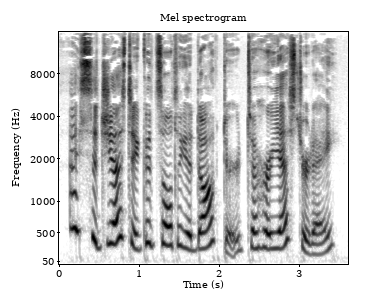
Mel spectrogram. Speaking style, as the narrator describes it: moaned Mrs

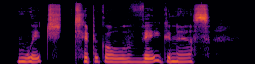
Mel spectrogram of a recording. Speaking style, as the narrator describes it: the demon muttered

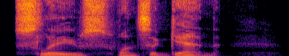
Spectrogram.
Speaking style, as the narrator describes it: Drizzt said grimly

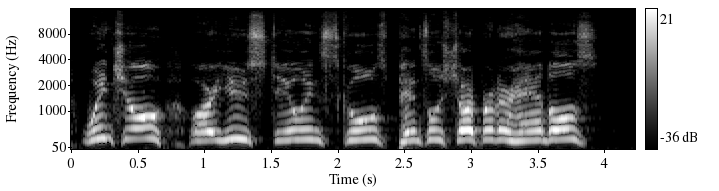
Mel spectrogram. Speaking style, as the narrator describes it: yelled in my face

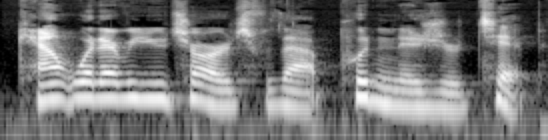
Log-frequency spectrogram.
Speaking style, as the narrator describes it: he growled

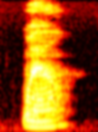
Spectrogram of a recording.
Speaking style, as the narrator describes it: he said uneasily

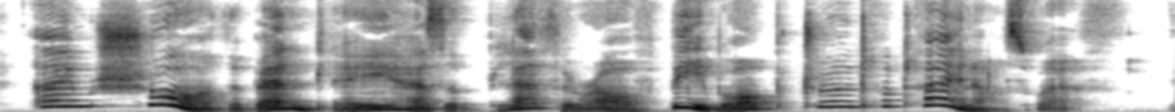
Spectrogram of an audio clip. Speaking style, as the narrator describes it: the angel replied softly

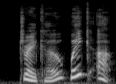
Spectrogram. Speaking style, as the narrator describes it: his mother said more sharply

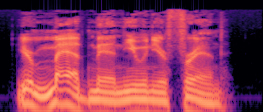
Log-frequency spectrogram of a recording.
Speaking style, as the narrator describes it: he'd have laughed, a snorting bull's laughter

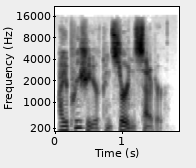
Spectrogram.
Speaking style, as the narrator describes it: Mace replied

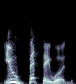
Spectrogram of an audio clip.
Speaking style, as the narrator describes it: cried

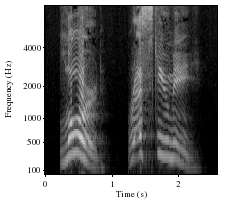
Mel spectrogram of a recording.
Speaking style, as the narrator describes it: As he began to sink, he shouted

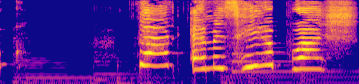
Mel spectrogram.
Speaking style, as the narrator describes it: yelled Hannah

